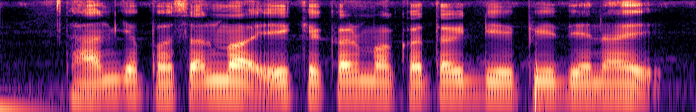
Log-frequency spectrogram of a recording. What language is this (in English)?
Chhattisgarhi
